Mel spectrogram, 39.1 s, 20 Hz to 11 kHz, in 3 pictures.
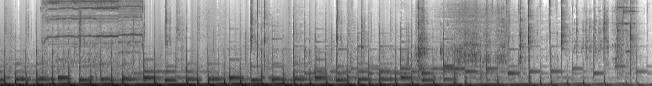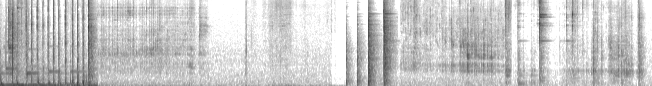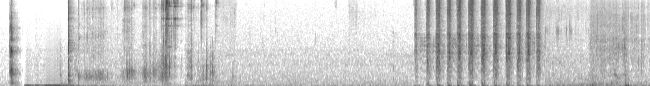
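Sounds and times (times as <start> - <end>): music: 0.0 - 14.5
small metal parts clinking: 11.2 - 13.8, 27.8 - 30.5.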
